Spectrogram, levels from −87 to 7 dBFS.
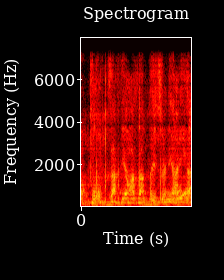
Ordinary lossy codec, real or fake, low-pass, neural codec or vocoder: none; fake; 7.2 kHz; codec, 16 kHz, 4.8 kbps, FACodec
